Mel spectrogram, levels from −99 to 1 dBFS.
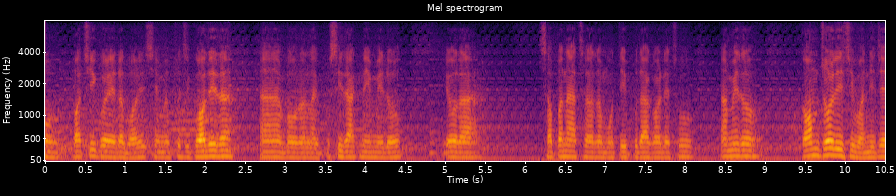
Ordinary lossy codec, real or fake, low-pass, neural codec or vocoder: none; fake; none; codec, 16 kHz, 0.4 kbps, LongCat-Audio-Codec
